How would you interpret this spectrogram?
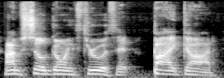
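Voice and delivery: resolute command. Acted. Foyle ordering Robin onward to Shanghai, loud and resolute. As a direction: steel himself and go.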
